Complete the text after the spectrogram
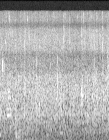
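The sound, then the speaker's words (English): Soft, steady rain patters outdoors with a slight wind in the air, a dense hiss of countless tiny drops with no distinct individual hits, heard at a low, even level throughout with no voices present. “You can all now hear the sound of the rain pattering outside, and you see that there's a slight wind in the air”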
